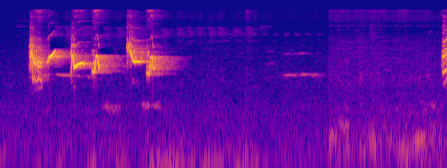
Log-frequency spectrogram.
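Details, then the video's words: Orange-headed thrush singing a lure phrase for birds that have stopped singing: three loud, rich phrases within about a second and a half, each a bright slurred whistle with a buzzy tail, then near silence. "ANIS KEMBANG - PUNGLOR KEMBANG - KICAUAN ANIS KEMBANG GACOR"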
